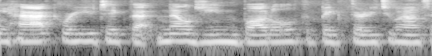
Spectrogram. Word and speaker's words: Nalgene: them spell it because when you told me the first time it's like an algae bottle why do you want an algae bottle n-a-l-g-e-n-e nalgene nalgene yes and they're really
